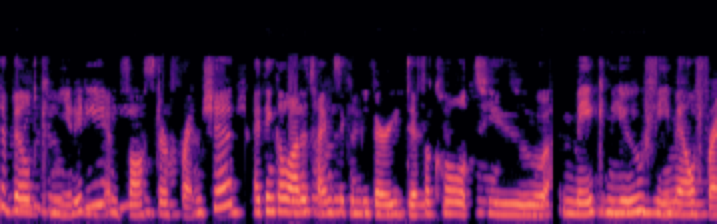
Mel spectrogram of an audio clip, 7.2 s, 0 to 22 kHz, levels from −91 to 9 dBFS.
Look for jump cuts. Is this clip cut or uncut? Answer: cut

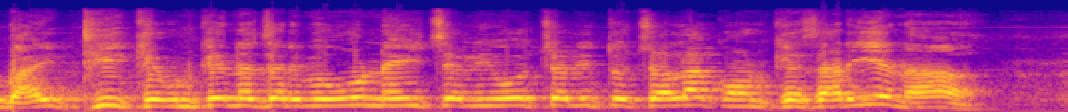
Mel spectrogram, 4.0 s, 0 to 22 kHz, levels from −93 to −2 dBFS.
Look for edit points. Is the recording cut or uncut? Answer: uncut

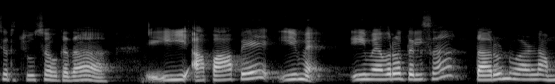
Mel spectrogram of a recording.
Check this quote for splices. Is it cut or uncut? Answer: cut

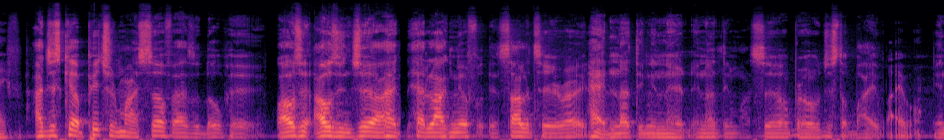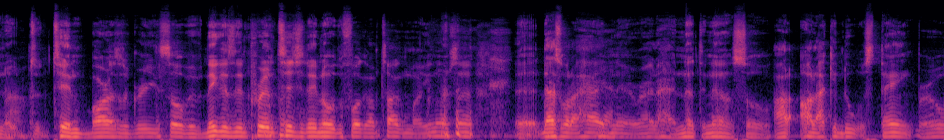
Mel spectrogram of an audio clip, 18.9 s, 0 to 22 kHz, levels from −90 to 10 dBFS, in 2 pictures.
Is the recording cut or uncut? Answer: uncut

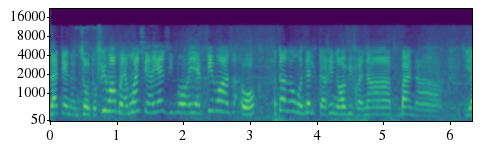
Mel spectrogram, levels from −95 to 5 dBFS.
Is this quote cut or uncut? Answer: cut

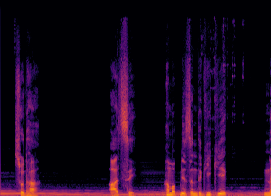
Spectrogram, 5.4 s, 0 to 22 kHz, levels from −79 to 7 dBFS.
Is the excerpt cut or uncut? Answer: uncut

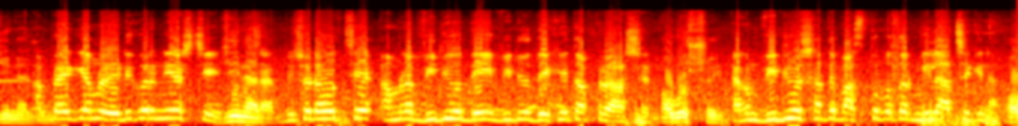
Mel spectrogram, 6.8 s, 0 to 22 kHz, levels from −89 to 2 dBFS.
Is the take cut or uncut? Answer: cut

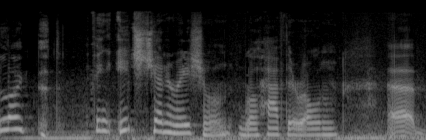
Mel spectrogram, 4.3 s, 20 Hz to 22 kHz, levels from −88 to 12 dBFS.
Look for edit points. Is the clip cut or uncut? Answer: cut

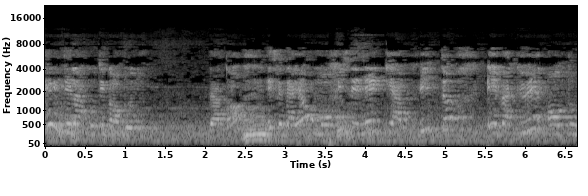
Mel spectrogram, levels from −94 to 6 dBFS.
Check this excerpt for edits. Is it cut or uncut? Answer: uncut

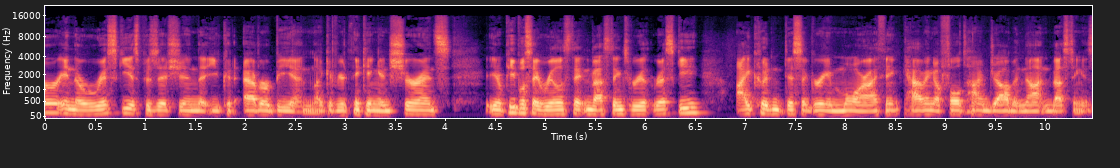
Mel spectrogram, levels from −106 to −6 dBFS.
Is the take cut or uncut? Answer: cut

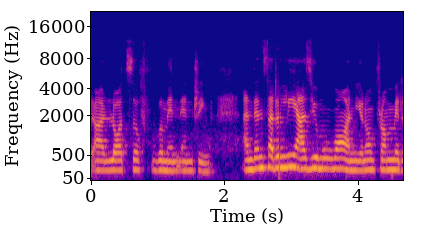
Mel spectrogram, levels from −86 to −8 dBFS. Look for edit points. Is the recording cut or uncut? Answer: uncut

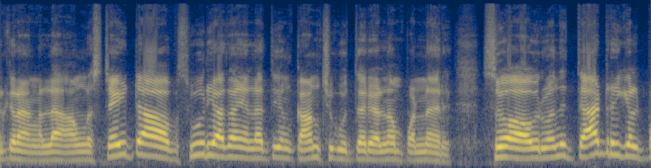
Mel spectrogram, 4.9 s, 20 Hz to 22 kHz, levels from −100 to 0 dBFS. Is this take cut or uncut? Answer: uncut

